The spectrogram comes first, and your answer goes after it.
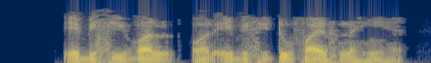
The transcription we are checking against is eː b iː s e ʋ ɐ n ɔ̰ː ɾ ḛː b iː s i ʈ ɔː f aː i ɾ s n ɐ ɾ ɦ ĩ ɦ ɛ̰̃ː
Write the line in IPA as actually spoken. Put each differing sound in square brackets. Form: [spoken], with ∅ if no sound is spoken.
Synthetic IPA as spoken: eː b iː s [i] ʋ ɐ n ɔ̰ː ɾ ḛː b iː s i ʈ [uː] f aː [ɪ] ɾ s n ɐ [∅] ɦ ĩ ɦ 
